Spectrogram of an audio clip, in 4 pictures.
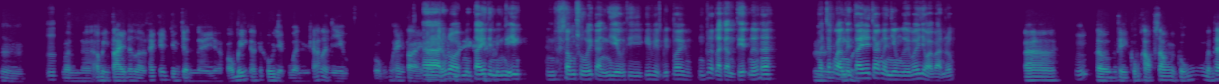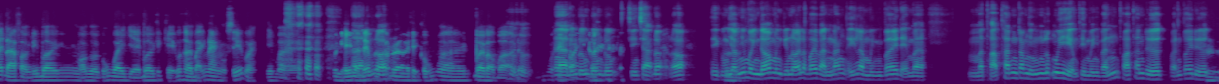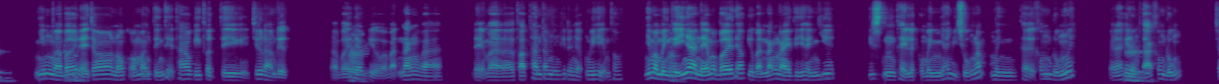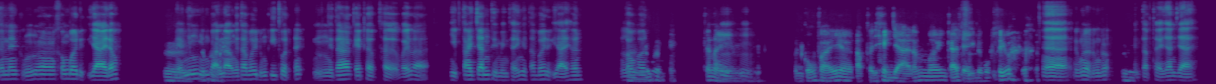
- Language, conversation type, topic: Vietnamese, unstructured, Làm thế nào để giữ động lực khi bắt đầu một chế độ luyện tập mới?
- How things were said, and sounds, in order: tapping; chuckle; laughing while speaking: "ừm"; laugh; other noise; chuckle; laughing while speaking: "hơn"; chuckle; laughing while speaking: "gian"; chuckle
